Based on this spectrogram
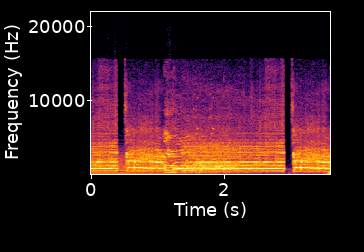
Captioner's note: shouts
